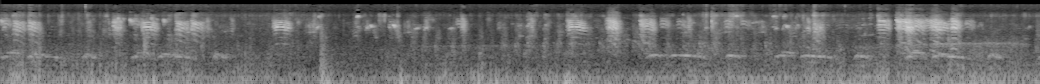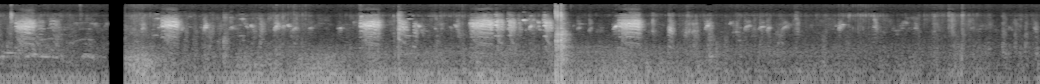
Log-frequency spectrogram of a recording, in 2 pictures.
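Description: Small aviary birds chirping and chattering in many short, quick warbling calls, with wings fluttering.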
